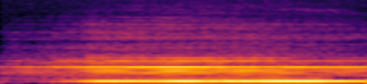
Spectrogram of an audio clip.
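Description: String quartet of two violins, viola and cello holding one long sustained chord. It swells up over the first half second, and the cello's low note is the strongest.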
